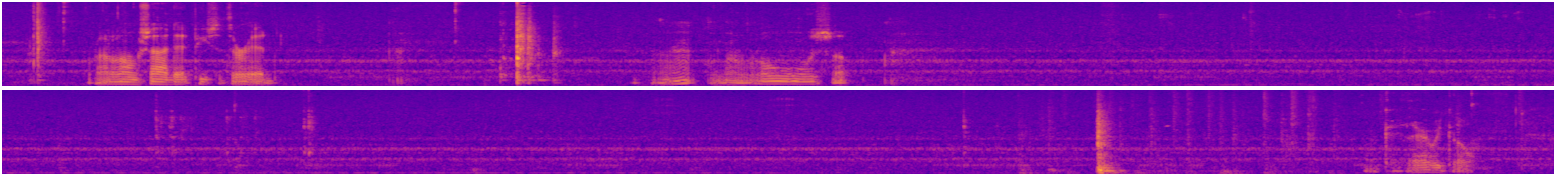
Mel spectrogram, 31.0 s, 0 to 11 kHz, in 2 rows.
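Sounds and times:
faint electrical hum: 0.0 - 31.0.

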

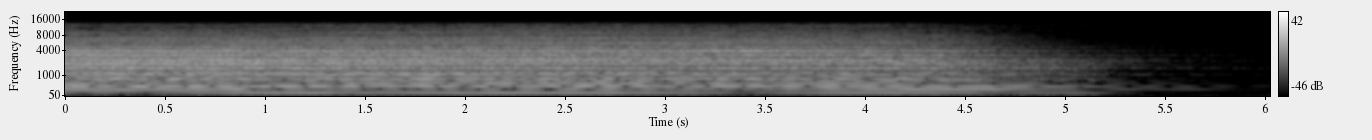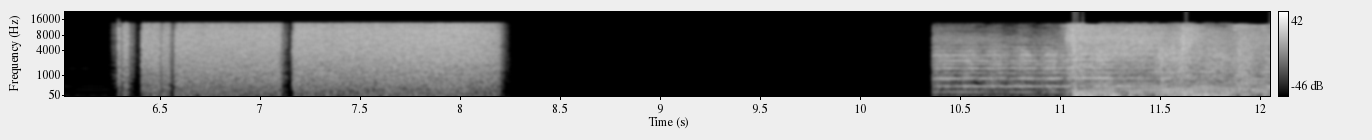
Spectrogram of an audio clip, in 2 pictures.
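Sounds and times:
music: 0.0 - 6.2, 10.4 - 12.0
loud static hiss: 6.3 - 8.3.

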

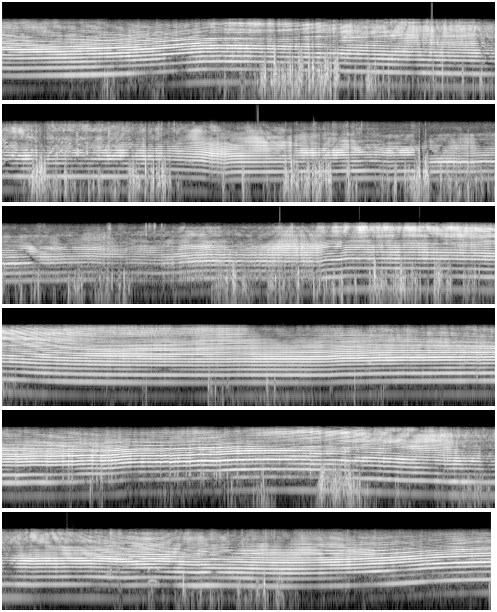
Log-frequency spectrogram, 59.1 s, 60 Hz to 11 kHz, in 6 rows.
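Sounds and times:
model plane engine screaming past: 0.0 - 59.0.

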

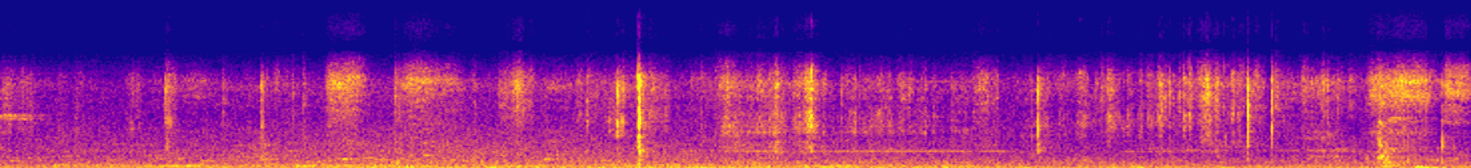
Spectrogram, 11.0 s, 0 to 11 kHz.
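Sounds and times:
paper being folded: 0.1 - 11.0
paper rustling: 1.0 - 11.0.

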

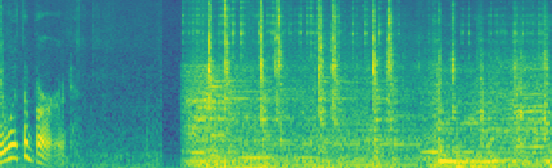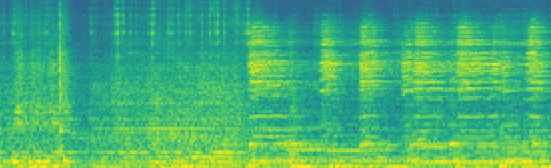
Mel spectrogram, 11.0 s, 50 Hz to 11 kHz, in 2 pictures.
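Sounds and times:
sharp percussive clicks: 1.8 - 4.7
music with held notes: 1.8 - 11.0.

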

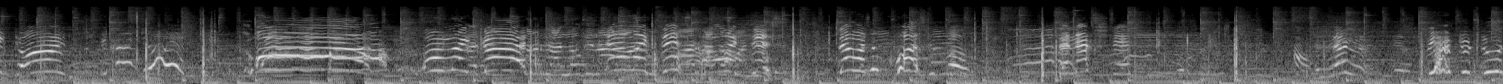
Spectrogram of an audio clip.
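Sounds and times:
background music: 0.0 - 15.0
children calling excitedly: 0.0 - 15.0.

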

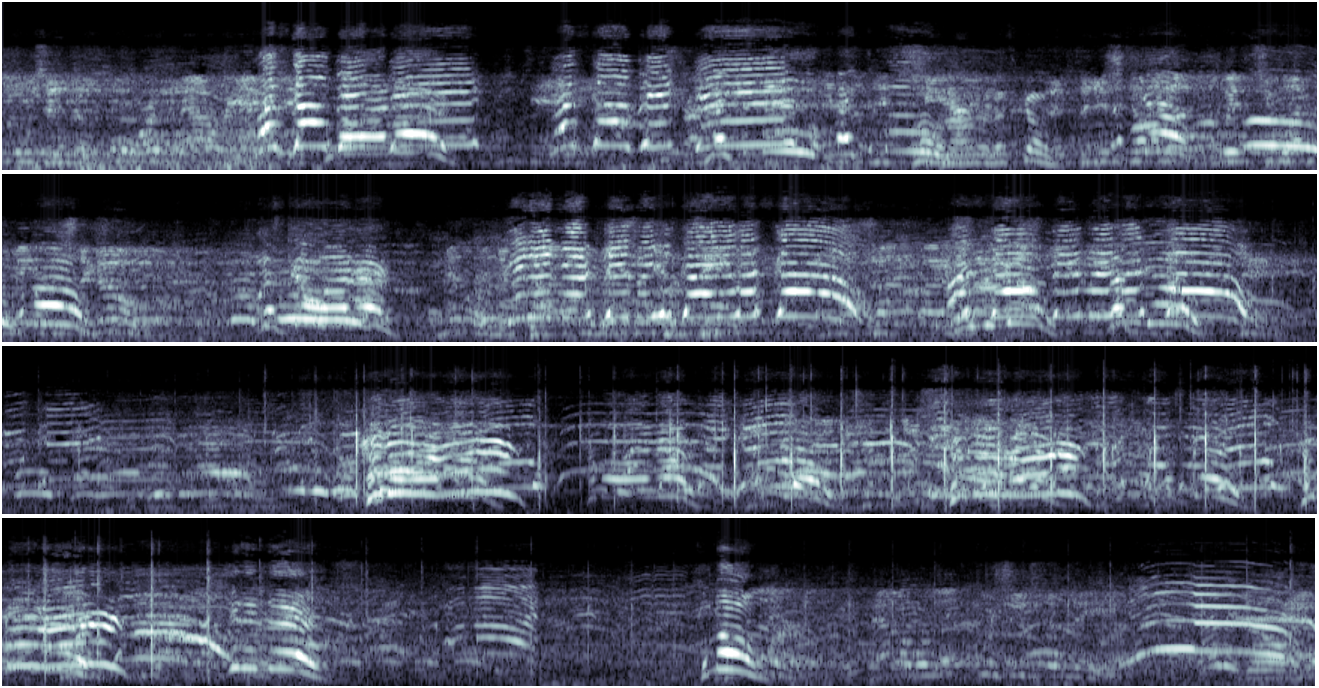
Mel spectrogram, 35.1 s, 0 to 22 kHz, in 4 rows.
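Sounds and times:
crowd noise: 0.0 - 35.0
spectators yelling and cheering: 1.5 - 6.4, 7.4 - 35.0.

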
